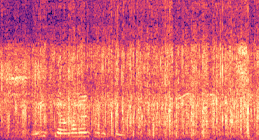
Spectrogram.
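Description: Steady rain pouring down outdoors, a dense continuous hiss and patter of drops on surfaces, with voices talking faintly underneath.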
